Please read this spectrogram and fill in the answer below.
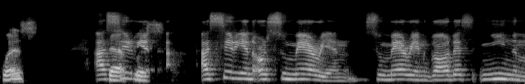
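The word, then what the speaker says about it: Ninmah: Assyrian or Sumerian goddess Nimna. Right. Nimna? Nimna. How do you spell that?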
